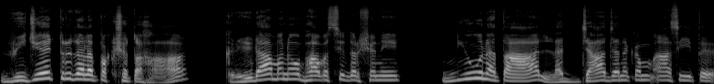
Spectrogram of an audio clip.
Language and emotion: Sanskrit, disgusted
